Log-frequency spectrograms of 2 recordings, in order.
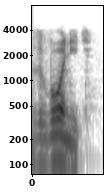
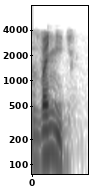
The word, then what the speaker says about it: звонить: Вот смотри, некоторые говорят, вот большинство россиян почему-то говорят звонить. Это ж неправильно тоже. Надо звонить.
